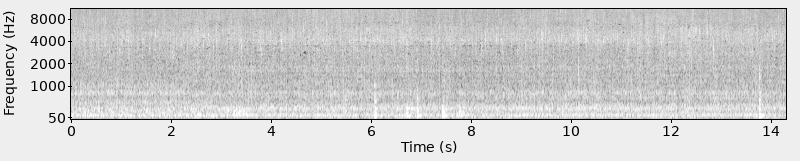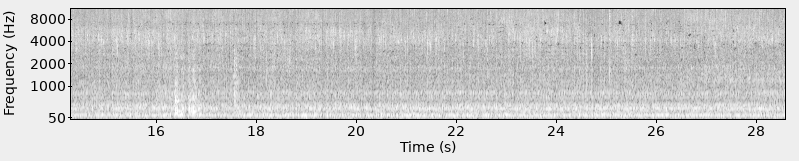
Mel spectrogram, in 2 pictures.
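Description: Vegetables sizzling steadily in hot oil in a pan, leafy greens and then eggplant slices. A few short sharp clicks come through in the first half.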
